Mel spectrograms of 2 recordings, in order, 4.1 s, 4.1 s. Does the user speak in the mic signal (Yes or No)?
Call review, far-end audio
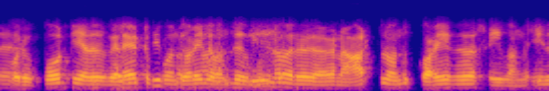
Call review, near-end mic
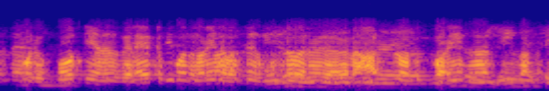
Yes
